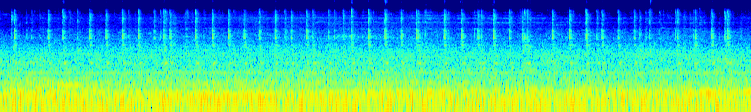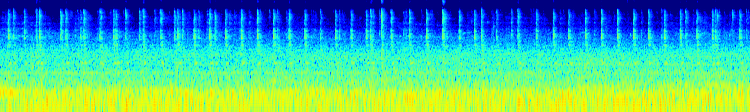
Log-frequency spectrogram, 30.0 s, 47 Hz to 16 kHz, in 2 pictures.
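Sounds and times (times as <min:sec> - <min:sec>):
raindrops tapping on leaves: 0:00.0 - 0:30.0.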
